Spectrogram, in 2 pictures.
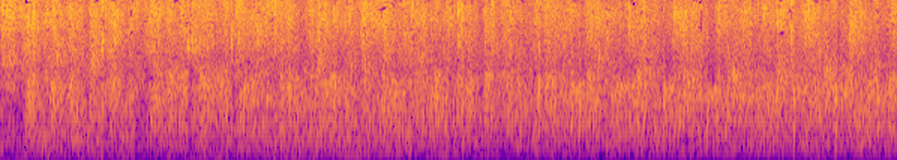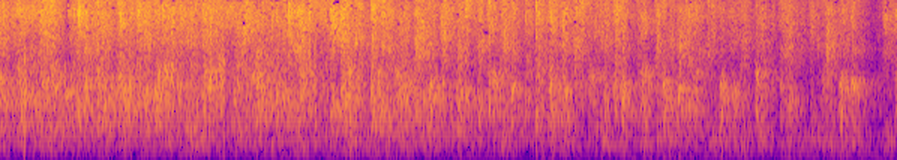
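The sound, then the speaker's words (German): Loud, sustained applause from a large audience at the end of a public talk as the speaker hands over to the hostess fills the whole stretch, a dense crackle of many hands clapping steadily without a break, full. “Ganz herzlichen Dank und ich darf an die Gastgeberin mit einem tosenden Applaus übergeben.”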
